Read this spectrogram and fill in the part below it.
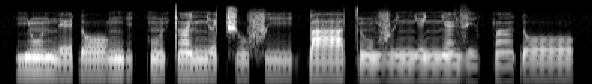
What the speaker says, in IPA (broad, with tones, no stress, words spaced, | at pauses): jũ˦ ne˧ɗoː˦ŋi˦kũ˦˨ tã˦ɲə˦t͡ʃu˧ fiː˧k͡paː˧tũ˨ vɨ˧ɲe˧ɲɛ̃˧zi˨ pã˧ɗoː˦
